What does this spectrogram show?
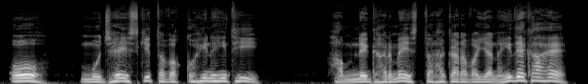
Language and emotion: Urdu, surprised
